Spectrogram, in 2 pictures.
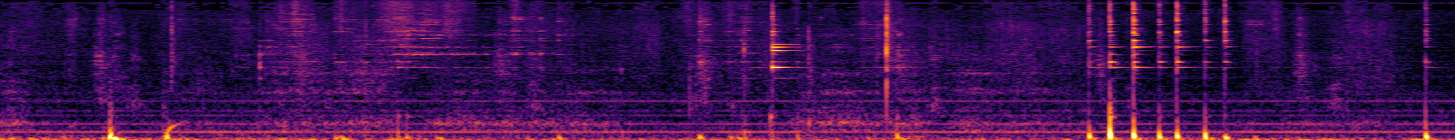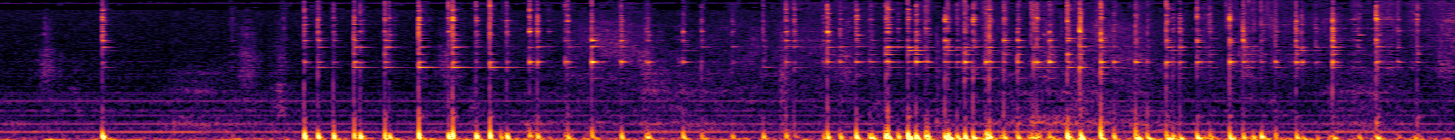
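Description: A hollow, empty yellow ceramic Pikachu mug with the face printed on it is held close and tapped with the fingernails. Sharp, bright clinks come in sparse taps at first, then in dense rapid bursts, over a steady low hum.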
